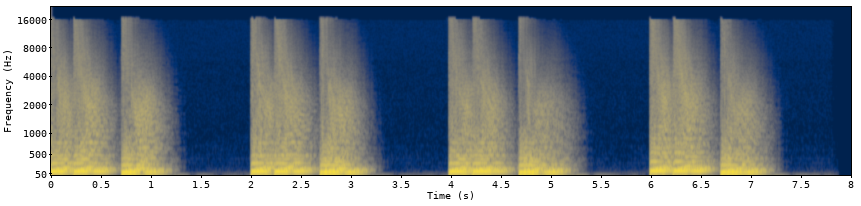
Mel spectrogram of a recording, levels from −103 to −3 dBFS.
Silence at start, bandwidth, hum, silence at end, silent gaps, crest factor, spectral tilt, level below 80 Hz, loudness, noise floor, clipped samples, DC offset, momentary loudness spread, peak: 0 s; 17 kHz; none; 0.85 s; none; 12 dB; -6 dB/octave; -24 dBFS; -15 LUFS; -71 dBFS; under 0.1%; under 0.1%; 12 LU; -2 dBFS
